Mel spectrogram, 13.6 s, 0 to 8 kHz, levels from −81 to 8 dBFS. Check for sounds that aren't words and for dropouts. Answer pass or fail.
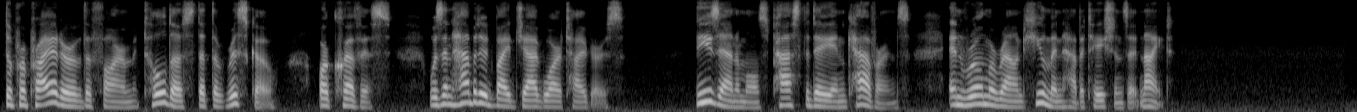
pass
